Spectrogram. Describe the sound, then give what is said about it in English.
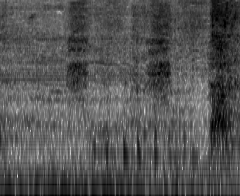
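A wolf snarls and growls viciously and loudly as it leaps at and attacks a creature, clamping its jaws around the throat, in a quick string of rough, throaty bursts ending with a harsher roar-like snap; no voices. “From nowhere, the wolf that led us here leaps at the demon, clamping its jaws around the throat.”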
